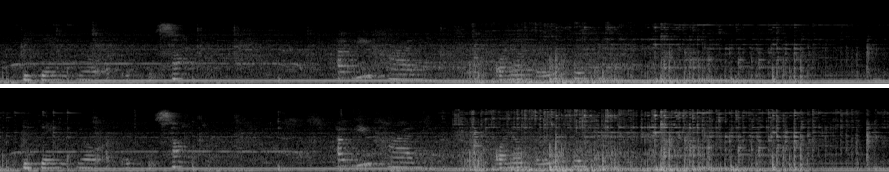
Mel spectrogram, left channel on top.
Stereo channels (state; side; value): normal; both; correlation 0.65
